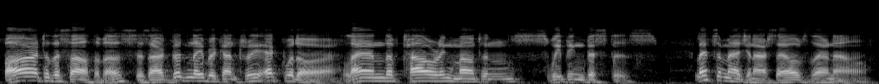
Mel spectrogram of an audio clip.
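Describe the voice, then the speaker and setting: A man's voice: medium pitch, big pitch swings, normal speed. A man announcing a radio commercial in polished, emphatic 1940s advertising style. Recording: muffled vintage radio broadcast.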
